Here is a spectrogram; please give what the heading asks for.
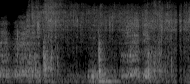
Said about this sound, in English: I have browned some butter because I want to sear these.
